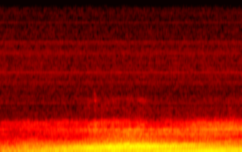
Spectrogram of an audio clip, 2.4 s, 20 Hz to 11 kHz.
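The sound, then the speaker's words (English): A Gulf Porsche 917 racing car engine revs hard during the Gulf and Porsche team's final tests, its loud buzzing growl climbing steadily in pitch as it accelerates, with no voices over it. “This is where the new racing team of Gulf and Porsche ran the final tests of the Gulf Porsche 917.”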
